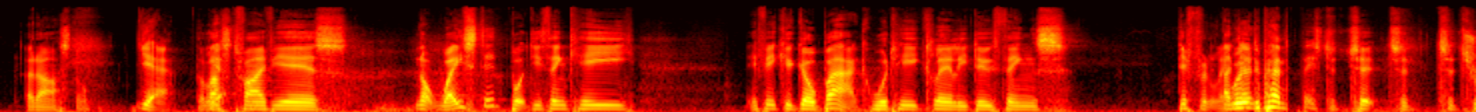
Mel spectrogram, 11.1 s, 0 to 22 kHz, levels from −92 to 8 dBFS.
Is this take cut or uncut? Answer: cut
